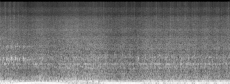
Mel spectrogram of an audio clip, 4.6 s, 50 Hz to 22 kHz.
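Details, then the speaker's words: Chevy Avalanche V8 bought non-running, with clogged cats, burned wiring and old possibly varnished fuel, started on almost no gas: low, uneven, loping idle whose beats sag until it nearly dies. Rough idle close to stalling, cause unconfirmed. "almost no gas it's okay let's just start it right up man see doesn't sound great though we wanted to die there"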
